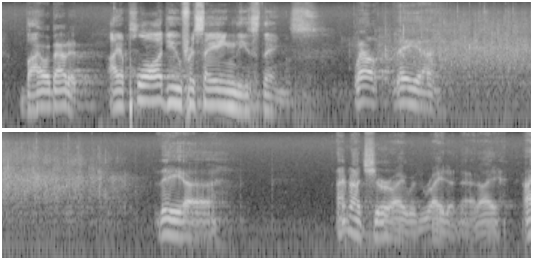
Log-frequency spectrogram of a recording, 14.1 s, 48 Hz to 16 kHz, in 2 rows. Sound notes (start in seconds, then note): 4.5 applause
